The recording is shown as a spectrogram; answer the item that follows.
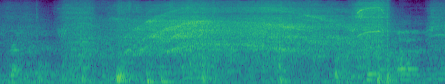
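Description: Cordless drill driving a screw into a cedar board, its motor whine climbing and then falling in pitch, with a short second run near the end.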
